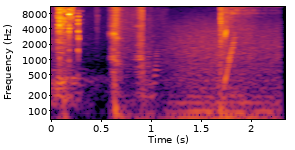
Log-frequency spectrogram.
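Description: Swoosh-and-hit sound effects for an animated logo: a sudden burst of noisy hits, a falling swoosh, then a rising swoosh over a loud, deep rumble.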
